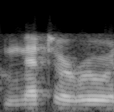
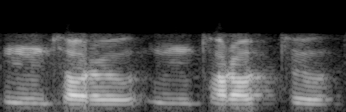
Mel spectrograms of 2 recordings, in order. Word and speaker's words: Ntorotu: You have the various Abosom, Orisha, Vodou, Ntoro, divinities, mispronounced Neteru and Netetu, but Ntorotu.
